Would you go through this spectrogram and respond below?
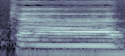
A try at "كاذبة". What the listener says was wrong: Yes, but you don't have to stretch the the. The long vowel is for kaf.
